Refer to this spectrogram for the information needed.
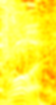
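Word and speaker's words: Roar: É, é, como é que pronuncia? É Roa, né? É, Roa.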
